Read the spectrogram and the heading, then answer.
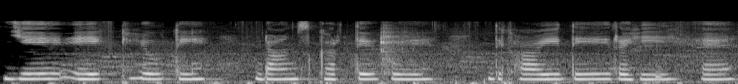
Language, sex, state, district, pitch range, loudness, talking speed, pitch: Hindi, female, Haryana, Jhajjar, 240-250 Hz, -15 LUFS, 80 wpm, 245 Hz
